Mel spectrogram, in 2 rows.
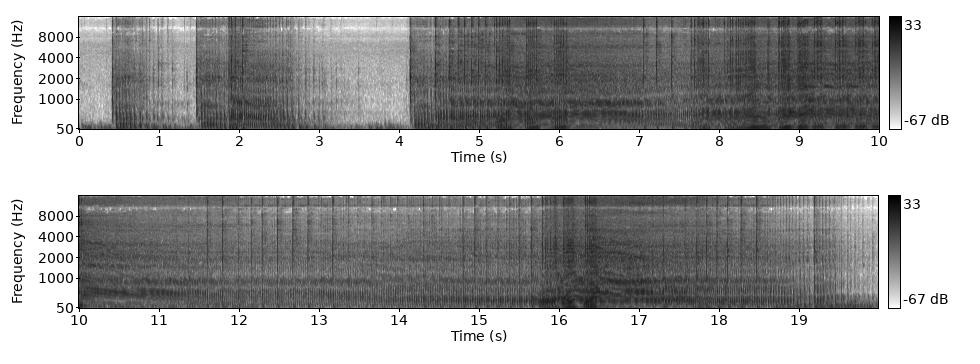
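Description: Cold start of an old Stihl 041 chainsaw: a couple of quick rope pulls with short sputters, then the engine catches and runs loud and close, revving and settling into a rough, rattling idle with occasional throttle bursts.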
